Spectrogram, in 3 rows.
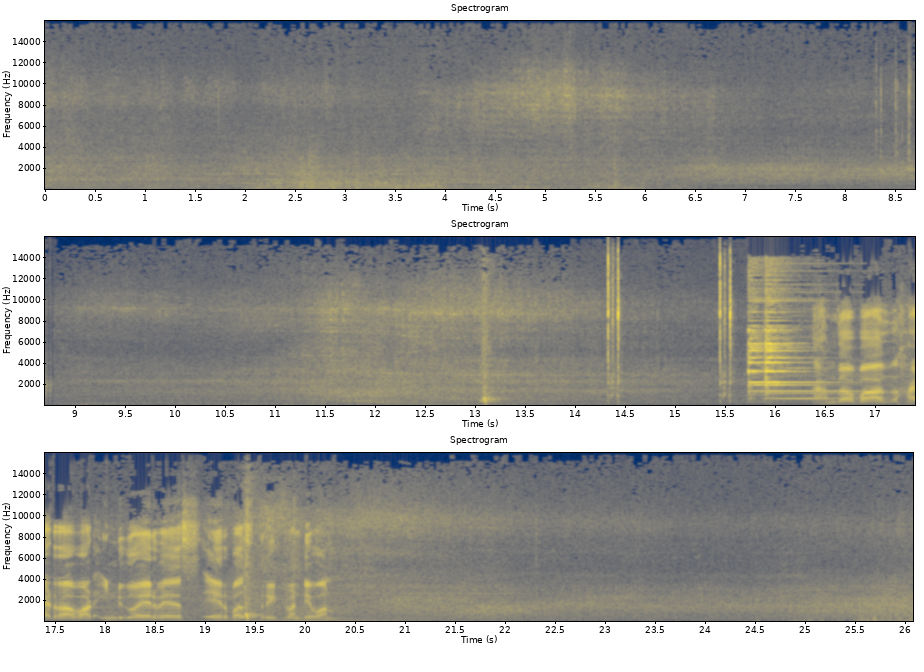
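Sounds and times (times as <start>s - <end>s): sharp click: 14.3s - 14.5s, 15.4s - 16.8s, 19.4s - 19.6s.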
